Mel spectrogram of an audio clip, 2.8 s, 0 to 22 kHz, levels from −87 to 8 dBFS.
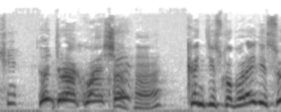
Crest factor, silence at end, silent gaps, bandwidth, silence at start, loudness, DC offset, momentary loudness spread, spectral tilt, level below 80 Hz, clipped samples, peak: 14 dB; 0 s; none; 15 kHz; 0 s; -15 LUFS; under 0.1%; 9 LU; -4 dB/octave; -44 dBFS; under 0.1%; -2 dBFS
